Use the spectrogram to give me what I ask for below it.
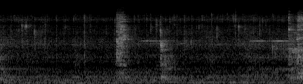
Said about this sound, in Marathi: हे मी छान परतून घेते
